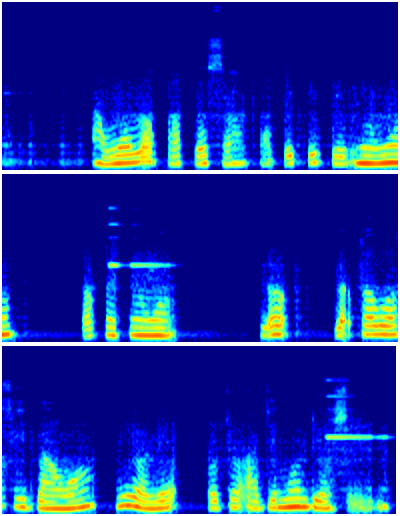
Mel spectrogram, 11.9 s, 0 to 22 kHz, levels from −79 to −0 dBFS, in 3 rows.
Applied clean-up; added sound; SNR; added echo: neural mask model RNNoise.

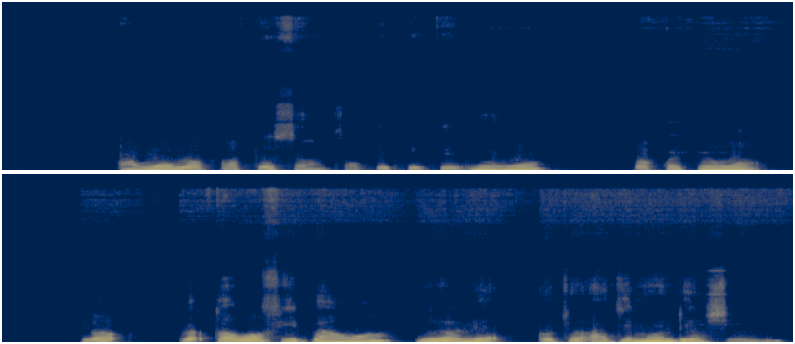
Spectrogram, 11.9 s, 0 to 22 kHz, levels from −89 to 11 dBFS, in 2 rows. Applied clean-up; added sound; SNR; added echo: neural mask model DeepFilterNet 3.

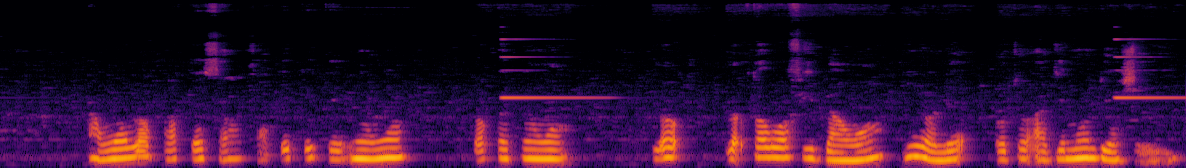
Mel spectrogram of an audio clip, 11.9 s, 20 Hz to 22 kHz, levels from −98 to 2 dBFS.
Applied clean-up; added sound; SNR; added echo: classical method log-MMSE.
